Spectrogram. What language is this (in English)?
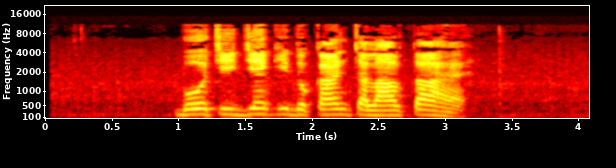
Sansi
